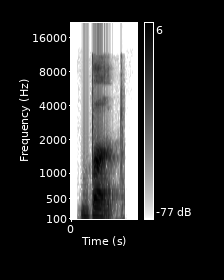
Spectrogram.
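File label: "burp", British English; bɜːp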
